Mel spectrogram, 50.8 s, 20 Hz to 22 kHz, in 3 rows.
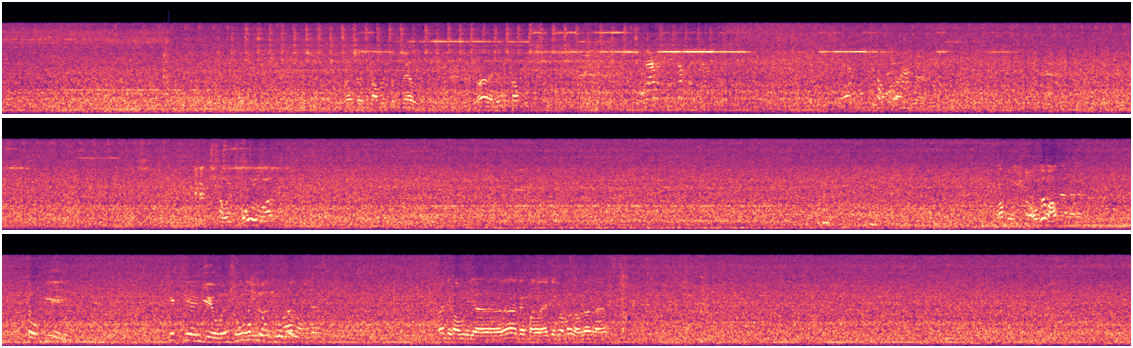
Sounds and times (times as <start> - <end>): Speech: 5.1 - 6.4, 7.1 - 7.9, 12.6 - 14.0, 20.2 - 21.2, 31.8 - 33.2, 34.2 - 35.0, 36.3 - 38.8, 40.4 - 43.1.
